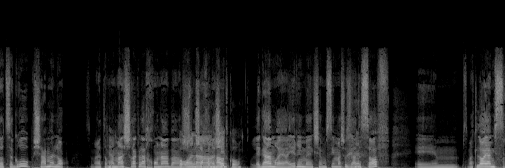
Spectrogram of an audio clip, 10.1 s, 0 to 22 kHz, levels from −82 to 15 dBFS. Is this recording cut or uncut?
uncut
